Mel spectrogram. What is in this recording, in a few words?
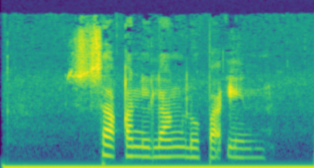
tagalog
